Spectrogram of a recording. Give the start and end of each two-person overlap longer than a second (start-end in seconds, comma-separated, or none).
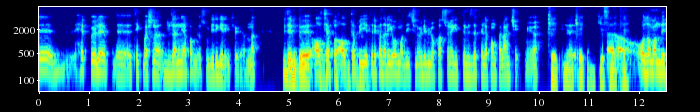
4.9-6.6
